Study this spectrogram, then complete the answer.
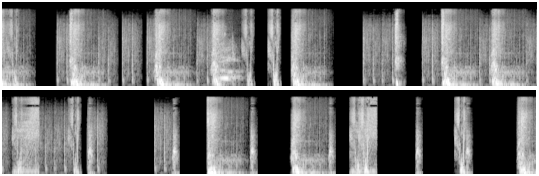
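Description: Game attack effects whoosh and thud in quick bursts.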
